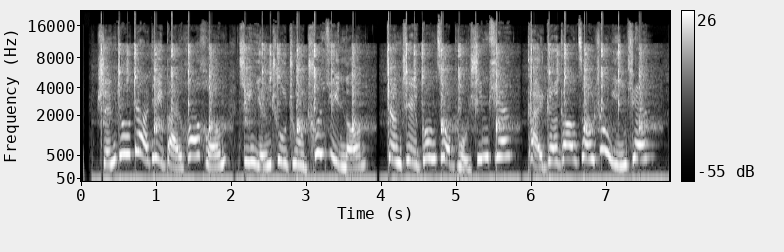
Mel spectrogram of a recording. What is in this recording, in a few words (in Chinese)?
女 快板, 国语女声配音; 神州大地百花红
